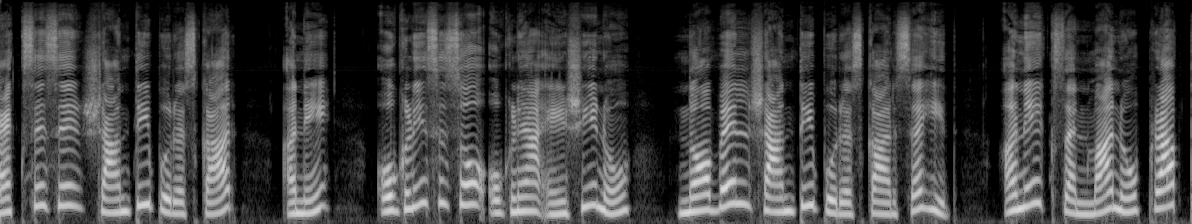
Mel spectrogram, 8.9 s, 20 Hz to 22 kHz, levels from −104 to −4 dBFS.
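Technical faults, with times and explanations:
No technical faults are audible in this speech.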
